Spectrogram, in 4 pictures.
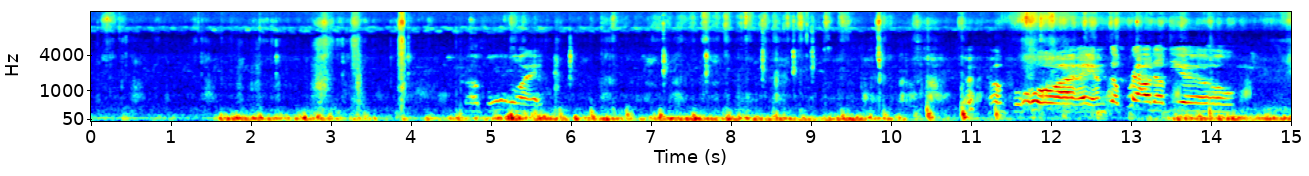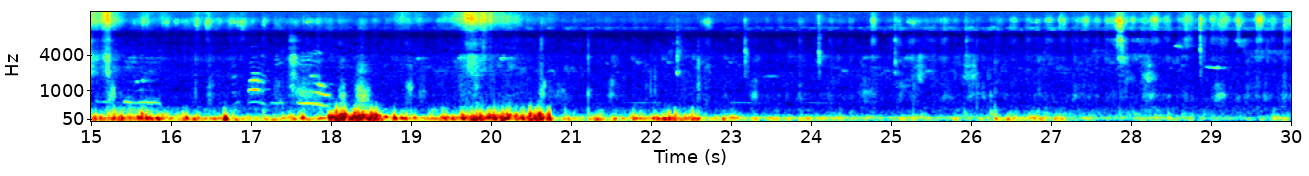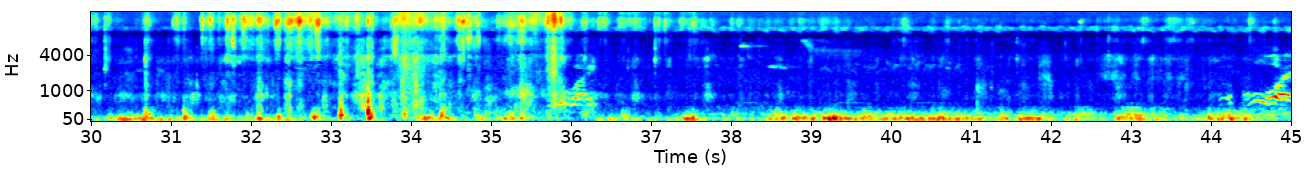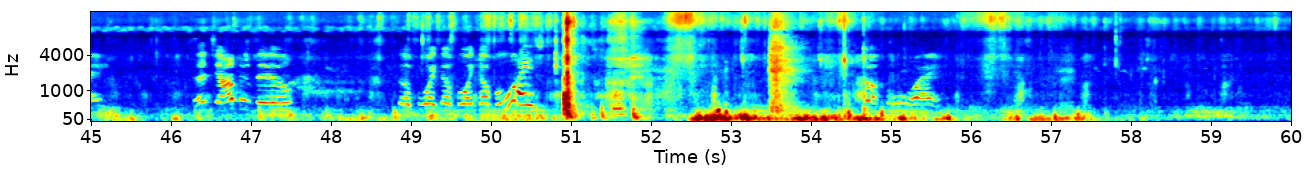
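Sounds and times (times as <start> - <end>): hoofbeats of horse cantering: 0.0 - 60.0.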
